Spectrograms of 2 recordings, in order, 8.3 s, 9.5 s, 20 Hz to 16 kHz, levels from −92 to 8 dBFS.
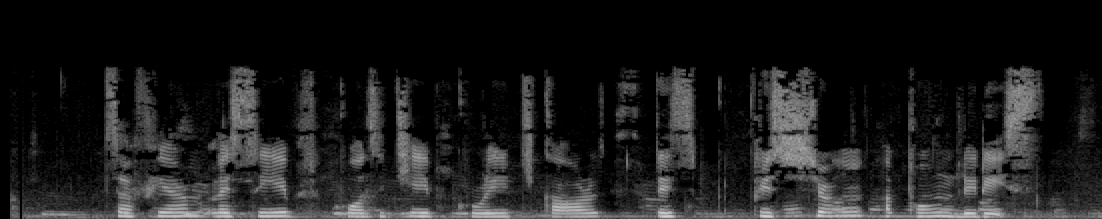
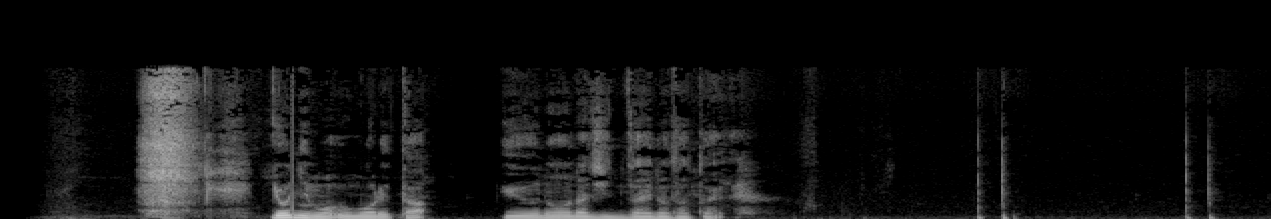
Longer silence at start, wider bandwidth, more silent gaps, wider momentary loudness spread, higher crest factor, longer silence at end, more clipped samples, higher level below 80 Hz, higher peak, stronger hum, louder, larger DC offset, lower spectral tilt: second, 0.25 s vs 1.05 s; about the same, 11.5 kHz vs 11.5 kHz; neither; second, 16 LU vs 25 LU; about the same, 18 dB vs 22 dB; second, 0 s vs 0.45 s; neither; second, -70 dBFS vs -62 dBFS; about the same, -6 dBFS vs -8 dBFS; neither; about the same, -24 LUFS vs -26 LUFS; neither; second, -3 dB/octave vs -4.5 dB/octave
